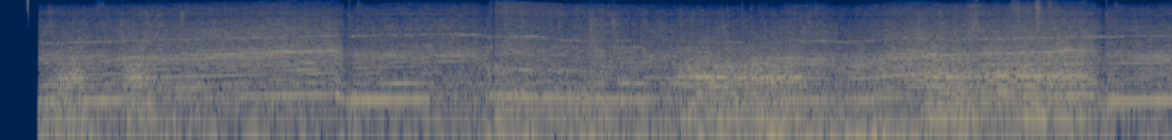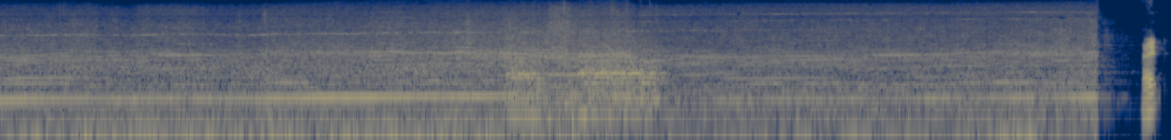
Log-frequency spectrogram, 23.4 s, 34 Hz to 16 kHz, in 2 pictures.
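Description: A GT4 race car laps Zandvoort in Assetto Corsa Competizione, its engine droning steadily with rising and falling pitch through gear changes, continuous and moderately loud from an in-car view.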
